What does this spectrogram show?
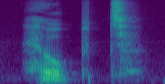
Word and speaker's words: helped: And P, so help, help, helped, helped. Okay, so you just say help and then T, helped, helped.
